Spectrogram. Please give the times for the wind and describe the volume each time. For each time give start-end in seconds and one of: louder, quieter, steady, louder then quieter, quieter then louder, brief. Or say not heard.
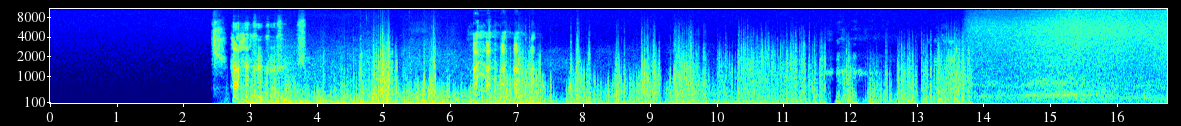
2.5-16.7 quieter.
